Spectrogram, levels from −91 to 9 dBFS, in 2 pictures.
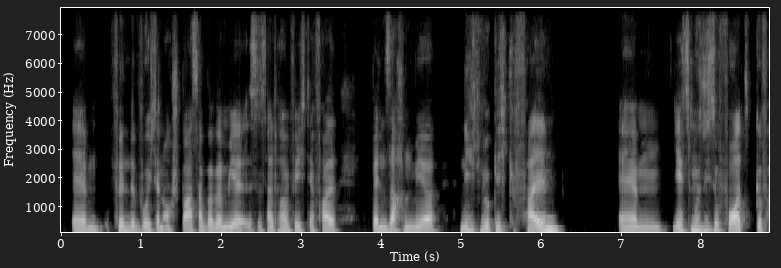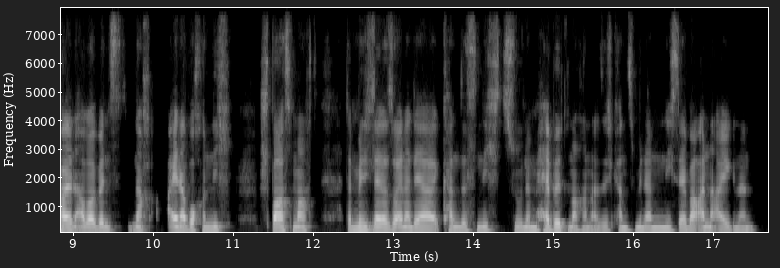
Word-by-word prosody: ähm, 135 Hz, -, -1 dB
finde, 155 Hz, -4 st, -1 dB
wo 140 Hz, -, +1 dB
ich 130 Hz, -, -4 dB
dann 130 Hz, -2 st, -2 dB
auch 130 Hz, -, -4 dB
Spaß 135 Hz, +2 st, -1 dB
habe. 125 Hz, -1 st, -3 dB
Weil 120 Hz, -, +1 dB
bei 130 Hz, +1 st, +2 dB
mir 135 Hz, 0 st, +2 dB
ist 130 Hz, -1 st, -9 dB
es 130 Hz, -, -11 dB
halt 130 Hz, 0 st, -2 dB
häufig 130 Hz, -1 st, -2 dB
der 125 Hz, -1 st, -7 dB
Fall, 130 Hz, -1 st, +2 dB, 0.4 s
wenn 135 Hz, 0 st, +2 dB
Sachen 140 Hz, 0 st, 0 dB
mir 140 Hz, -1 st, +2 dB, 0.2 s
nicht 145 Hz, -1 st, -2 dB
wirklich 150 Hz, -2 st, -2 dB
gefallen, 190 Hz, +9 st, +3 dB, 0.6 s
ähm, 135 Hz, -1 st, -2 dB
jetzt 130 Hz, +1 st, -1 dB
muss 155 Hz, -1 st, +1 dB
nicht 145 Hz, -2 st, -3 dB
sofort 160 Hz, +7 st, +3 dB
gefallen, 160 Hz, +1 st, +4 dB
aber 140 Hz, -1 st, +4 dB
wenn's 135 Hz, -1 st, -3 dB
nach 145 Hz, -2 st, -5 dB, 0.2 s
einer 150 Hz, +2 st, +4 dB
Woche 155 Hz, -2 st, -1 dB
nicht 145 Hz, 0 st, -5 dB, 0.3 s
Spaß 145 Hz, 0 st, +4 dB
macht, 145 Hz, +1 st, -2 dB, 0.4 s
dann 140 Hz, +1 st, -2 dB
bin 155 Hz, -, +3 dB
ich 145 Hz, -1 st, -3 dB
leider 145 Hz, -1 st, +6 dB
so 145 Hz, -, -1 dB
einer, 135 Hz, 0 st, +3 dB
der 130 Hz, -1 st, +3 dB
kann 135 Hz, 0 st, -4 dB
das 135 Hz, 0 st, -6 dB
nicht 135 Hz, 0 st, -6 dB
zu 140 Hz, -1 st, -6 dB
'nem 130 Hz, -1 st, 0 dB
habit 140 Hz, +1 st, +2 dB
machen. 125 Hz, -2 st, -5 dB
Also, 120 Hz, -, -8 dB
ich 120 Hz, 0 st, -10 dB
kann's 125 Hz, 0 st, -6 dB
mir 130 Hz, -1 st, -2 dB
dann 120 Hz, 0 st, -1 dB
nicht 125 Hz, 0 st, -3 dB
selber 125 Hz, -2 st, 0 dB
aneignen. 115 Hz, -2 st, -4 dB
135 Hz, 200 wpm, -23 LUFS, 130-145 Hz, 0.6 s, leider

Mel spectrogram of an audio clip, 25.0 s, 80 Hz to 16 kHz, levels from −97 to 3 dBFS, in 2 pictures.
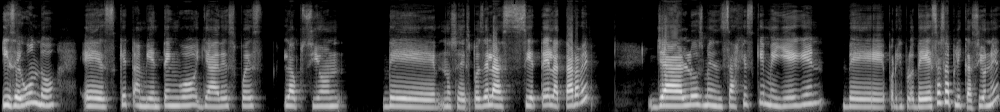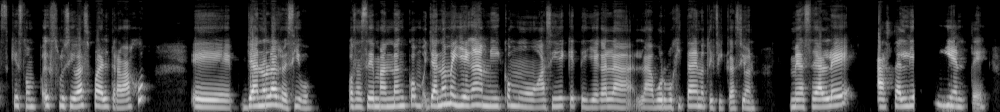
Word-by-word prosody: y 255 Hz, -1 st, +4 dB
segundo, 260 Hz, +1 st, +3 dB, 0.3 s
es 220 Hz, -1 st, 0 dB
que 265 Hz, +4 st, -6 dB
también 220 Hz, -4 st, -2 dB
tengo 240 Hz, +1 st, 0 dB
ya 215 Hz, -2 st, -1 dB
después 230 Hz, +1 st, -6 dB, 0.2 s
la 240 Hz, -2 st, +1 dB
opción 230 Hz, +1 st, -6 dB, 0.4 s
de, 215 Hz, -3 st, +1 dB
no 220 Hz, -2 st, -6 dB
sé, 215 Hz, 0 st, -6 dB
después 200 Hz, +2 st, -3 dB
de 240 Hz, -, +3 dB
las 230 Hz, -2 st, +5 dB
7 230 Hz, +1 st, -2 dB
de 255 Hz, -, +5 dB
la 225 Hz, -3 st, +2 dB
tarde 275 Hz, -, +2 dB, 0.7 s
ya 230 Hz, +2 st, +8 dB
los 255 Hz, +2 st, +2 dB
mensajes 235 Hz, +2 st, -3 dB
que 305 Hz, -1 st, -6 dB
me 250 Hz, -4 st, -1 dB
lleguen 270 Hz, +9 st, 0 dB, 0.2 s
de 210 Hz, -2 st, -1 dB
por -, -, -9 dB
ejemplo, 215 Hz, 0 st, -7 dB
de 210 Hz, +1 st, +5 dB
esas 315 Hz, +9 st, 0 dB
aplicaciones 250 Hz, -, -1 dB
que 240 Hz, -, -6 dB
son 215 Hz, -2 st, -7 dB
exclusivas 230 Hz, -1 st, 0 dB
para 230 Hz, -2 st, +3 dB
el 220 Hz, -, -3 dB
trabajo, 210 Hz, -, -2 dB, 0.5 s
eh, 195 Hz, -3 st, +2 dB
ya 230 Hz, +4 st, +5 dB
no 240 Hz, -, +4 dB
las 260 Hz, 0 st, +7 dB
recibo, 190 Hz, -3 st, -5 dB, 0.4 s
o 215 Hz, -, -3 dB
sea, 210 Hz, -, -4 dB
se 220 Hz, +2 st, +2 dB
mandan 220 Hz, +2 st, +1 dB
como 250 Hz, 0 st, -5 dB
ya 235 Hz, -1 st, +2 dB
no 265 Hz, +4 st, +3 dB
me 285 Hz, -, +4 dB
llega 245 Hz, +1 st, +5 dB
a 250 Hz, -, +2 dB
mí 225 Hz, -1 st, -2 dB
como, 220 Hz, -4 st, -5 dB
así 200 Hz, +2 st, -5 dB
de 225 Hz, -, -4 dB
que 220 Hz, -, -6 dB
te 205 Hz, -2 st, -8 dB
llega 200 Hz, +1 st, -2 dB
la 200 Hz, -2 st, -1 dB
la 190 Hz, -1 st, -5 dB
burbujita 200 Hz, +3 st, -2 dB
de 230 Hz, -, +2 dB
notificación, 180 Hz, -4 st, -8 dB, 0.4 s
me 205 Hz, 0 st, +1 dB
sale 215 Hz, +6 st, +3 dB, 0.3 s
hasta 210 Hz, +1 st, +2 dB
el 220 Hz, +1 st, +1 dB
día 235 Hz, -, -1 dB, 0.2 s
siguiente. 225 Hz, -5 st, -2 dB
225 Hz, 170 wpm, -23 LUFS, 210-240 Hz, 0.7 s, ya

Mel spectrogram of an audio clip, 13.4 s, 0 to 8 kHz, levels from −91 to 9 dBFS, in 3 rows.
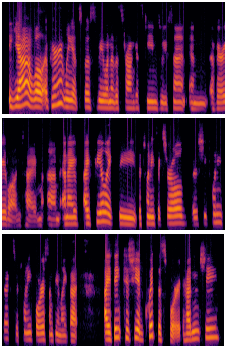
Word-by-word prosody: Yeah, 225 Hz, +7 st, +8 dB
well, 205 Hz, -1 st, +6 dB
apparently 230 Hz, -2 st, +1 dB
it's 170 Hz, -, -5 dB
supposed 190 Hz, -2 st, -5 dB
to -, -, -41 dB
be 180 Hz, -1 st, 0 dB
one 175 Hz, 0 st, 0 dB
of 170 Hz, -, -3 dB
the 165 Hz, -, -5 dB
strongest 170 Hz, -1 st, -7 dB
teams 170 Hz, -3 st, -4 dB
we've 150 Hz, -2 st, -8 dB
sent 165 Hz, -, -2 dB
in 290 Hz, -2 st, -8 dB
a -, -, -12 dB
very 165 Hz, +1 st, -1 dB
long 145 Hz, -2 st, -7 dB
time. 125 Hz, +1 st, -6 dB, 0.3 s
Um, 150 Hz, 0 st, -4 dB
and 175 Hz, +1 st, +2 dB
I 175 Hz, 0 st, +1 dB
I 185 Hz, -, +3 dB
feel 240 Hz, +1 st, +1 dB
like 215 Hz, -6 st, +2 dB
the 350 Hz, -3 st, 0 dB
the 175 Hz, -, -7 dB
twenty-six-year-old 185 Hz, +1 st, 0 dB
is 170 Hz, 0 st, -8 dB
she 390 Hz, -, -10 dB
26 215 Hz, -1 st, -10 dB
or 165 Hz, -, -13 dB
24? 180 Hz, -1 st, -2 dB
Something 165 Hz, 0 st, -8 dB
like 145 Hz, -1 st, -9 dB
that, 150 Hz, -1 st, +1 dB, 0.5 s
I 185 Hz, 0 st, +9 dB
think 240 Hz, +2 st, +3 dB
'cause 230 Hz, -5 st, -1 dB
she 235 Hz, -, -2 dB
had 200 Hz, -7 st, +5 dB
quit 280 Hz, +1 st, +4 dB
the 185 Hz, -, +3 dB
sport, 160 Hz, -, -2 dB
hadn't 195 Hz, +4 st, +1 dB
she? 240 Hz, +1 st, -2 dB
185 Hz, 205 wpm, -20 LUFS, 170-225 Hz, 0.5 s, I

